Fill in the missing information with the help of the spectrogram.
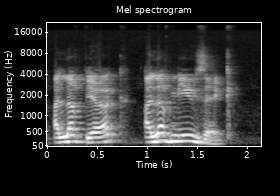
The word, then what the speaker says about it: Björk: Well, everyone who knows how it's properly pronounced calls it Björk, which is Icelandic for birch tree.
